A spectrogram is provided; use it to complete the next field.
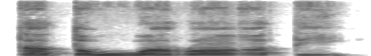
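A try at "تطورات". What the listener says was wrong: Tatawurati. Wawunya di dhammah.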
